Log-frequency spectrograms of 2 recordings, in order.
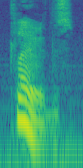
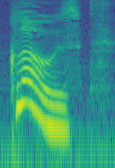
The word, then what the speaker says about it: clothes: by the way so take a look at the way you pronounce this this is very important like british english clothes and american english clothes you see clothes so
